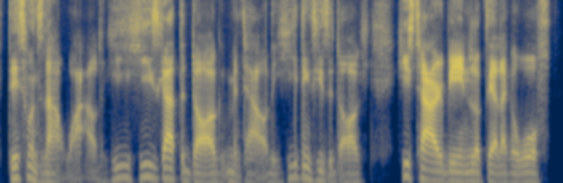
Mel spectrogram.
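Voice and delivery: ordinary delivery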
